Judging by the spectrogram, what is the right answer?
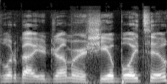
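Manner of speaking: ordinary talk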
